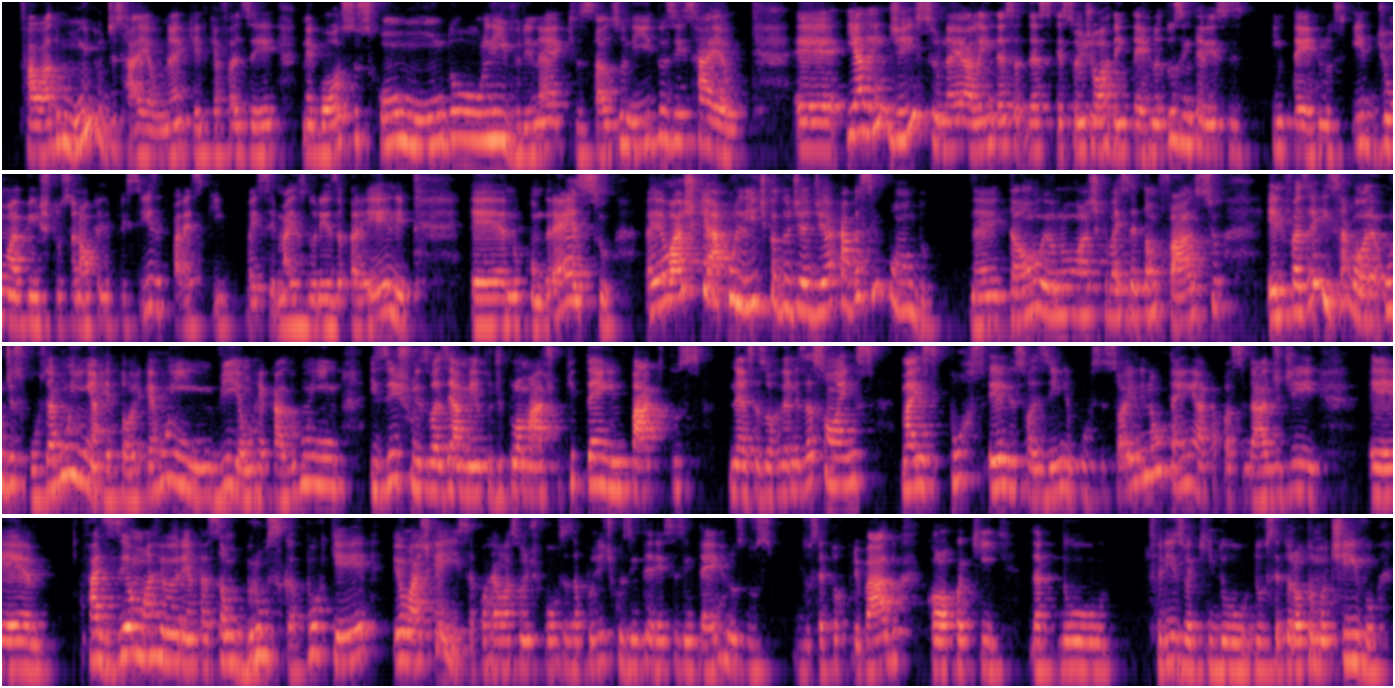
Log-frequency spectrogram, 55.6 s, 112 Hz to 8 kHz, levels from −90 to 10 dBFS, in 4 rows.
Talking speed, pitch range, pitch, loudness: 160 wpm, 175-230 Hz, 195 Hz, -21 LUFS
